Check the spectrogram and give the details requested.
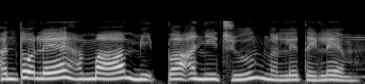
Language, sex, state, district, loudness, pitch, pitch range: Wancho, female, Arunachal Pradesh, Longding, -15 LUFS, 245 Hz, 215-265 Hz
